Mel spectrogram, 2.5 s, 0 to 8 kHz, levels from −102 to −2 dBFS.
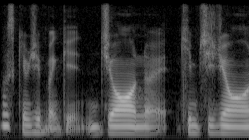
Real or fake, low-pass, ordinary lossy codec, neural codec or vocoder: real; 7.2 kHz; none; none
